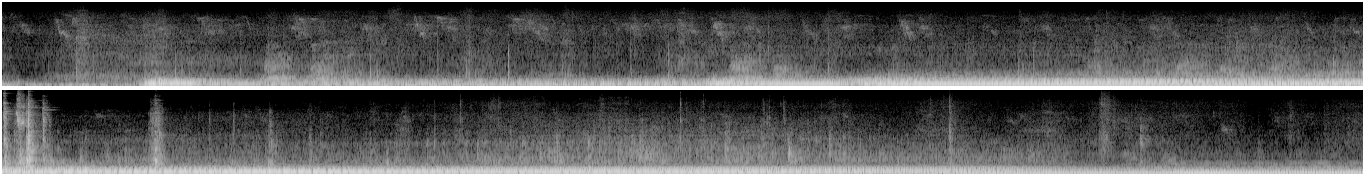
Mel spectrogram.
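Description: A steady low hum that swells about six seconds in and stays loud. About ten seconds in there is a sharp click, and another a second later, as the wooden church door's latch is worked.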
